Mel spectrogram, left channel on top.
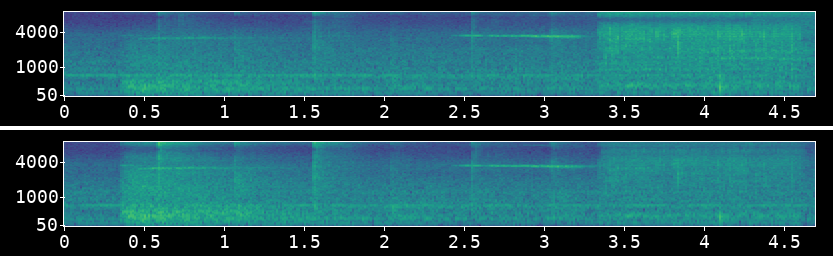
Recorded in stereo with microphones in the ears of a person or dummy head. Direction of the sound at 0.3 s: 35° right (ahead or behind).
